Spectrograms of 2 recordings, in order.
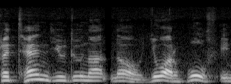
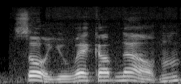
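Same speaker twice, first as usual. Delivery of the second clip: slow, clumsy, fake Russian accent; 4 dB louder than usual. Trying out a character, the speaker addresses someone in a bad russian accent. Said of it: "I'm gonna try hand at a shitty Russian accent".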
